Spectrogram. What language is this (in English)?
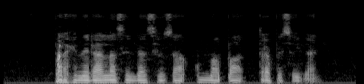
Spanish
